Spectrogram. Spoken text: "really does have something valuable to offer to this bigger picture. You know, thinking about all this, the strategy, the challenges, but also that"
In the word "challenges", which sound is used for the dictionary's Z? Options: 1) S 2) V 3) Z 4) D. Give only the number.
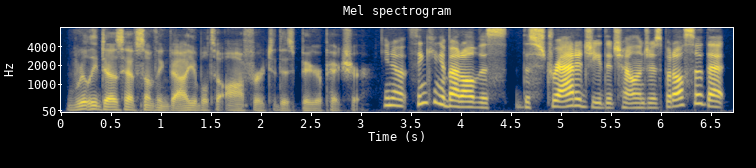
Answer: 3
